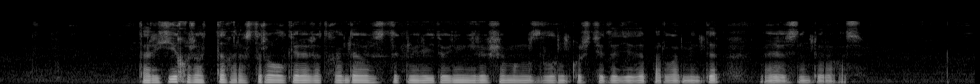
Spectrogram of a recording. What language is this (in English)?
Kazakh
